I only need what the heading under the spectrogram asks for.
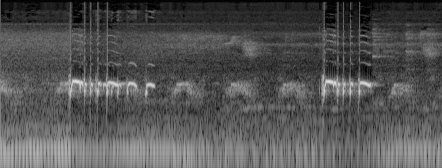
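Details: Local zebra dove (perkutut) song played to lure other doves into singing: two loud cooing phrases of rapid notes ending in a held coo, with softer repeated coos between them and a low hum.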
